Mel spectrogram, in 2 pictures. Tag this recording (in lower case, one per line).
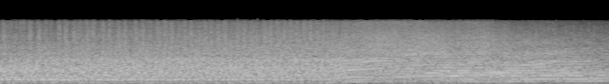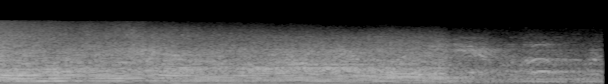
speech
